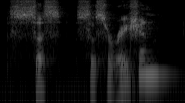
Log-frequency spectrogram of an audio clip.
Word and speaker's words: susurration: I love the word susurration.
